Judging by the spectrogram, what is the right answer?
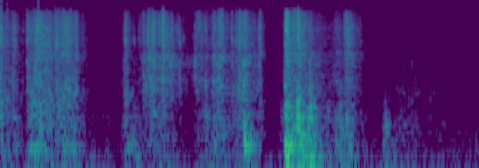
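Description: Wrapping tissue paper crinkling and rustling in irregular bursts as it is pulled back inside a cardboard gift box, with the sharpest crackle about three seconds in. It quietens near the end.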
